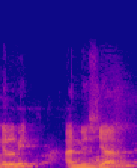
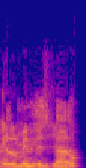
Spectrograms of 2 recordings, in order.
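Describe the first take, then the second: First: The two words are said separately. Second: The two words run together into one. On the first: "kita pisah aja, kita pisah" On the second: "kita baca ilmin nisyanu apa an-nisyanu"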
